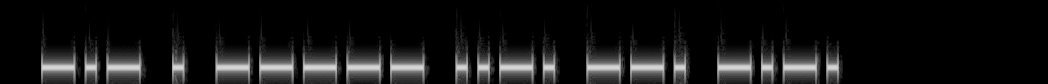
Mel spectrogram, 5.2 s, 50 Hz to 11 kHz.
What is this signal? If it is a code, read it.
Morse code, heard as a keyed tone, about 21 wpm, 700 Hz. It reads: KE0FGC
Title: USA Call Signs - 6 Characters - Repeated 3x - 22wpm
